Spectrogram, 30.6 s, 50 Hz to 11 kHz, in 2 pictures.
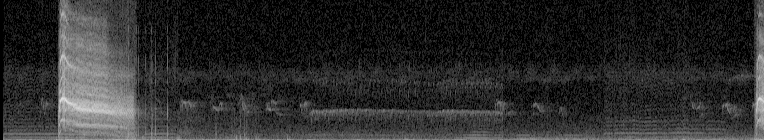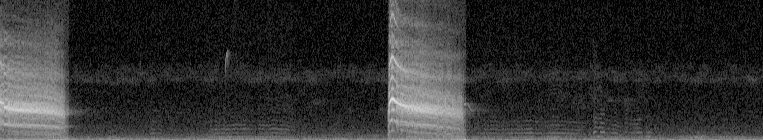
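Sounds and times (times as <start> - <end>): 
red-tailed hawk calling: 1.2 - 2.8, 15.1 - 16.7, 23.0 - 24.7.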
